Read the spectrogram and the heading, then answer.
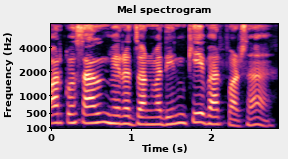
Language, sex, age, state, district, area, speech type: Nepali, female, 45-60, West Bengal, Jalpaiguri, urban, read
